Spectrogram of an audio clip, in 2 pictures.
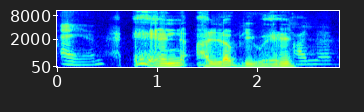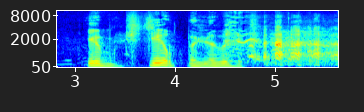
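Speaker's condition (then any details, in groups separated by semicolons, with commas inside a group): Cerebral palsy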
